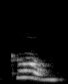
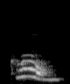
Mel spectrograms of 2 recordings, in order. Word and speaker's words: comb: comb, comb, নট বি। বি বলা যাবে না, বিটা উচ্চারণ হবে না, বলতে হবে comb।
